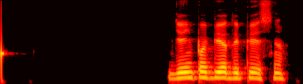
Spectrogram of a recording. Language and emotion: Russian, neutral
